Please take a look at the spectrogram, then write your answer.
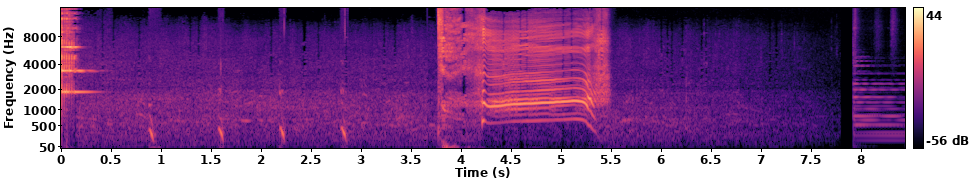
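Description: A run of five sharp, bright clinks of glasses touching in a toast, evenly spaced, followed by a loud, noisy burst with warbling tones that cuts off abruptly. No one speaks.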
